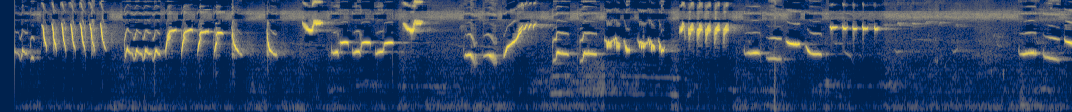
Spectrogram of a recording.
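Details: A male Javan whistling thrush from Mount Merapi sings a long, lively run of high whistles, fast trills and sweeping rising and falling notes, almost without pause.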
